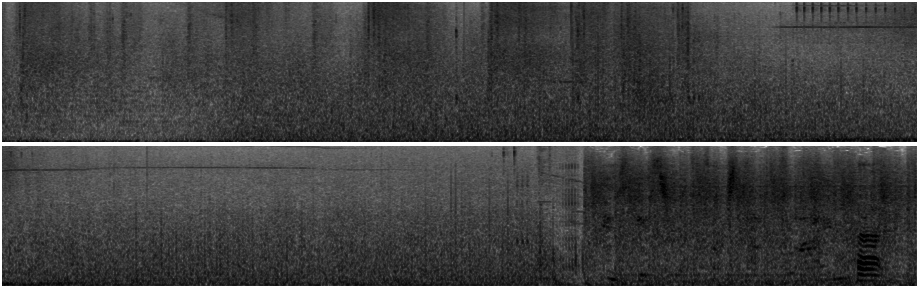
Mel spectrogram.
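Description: Video game combat in Starfield, with dense booming gunfire and explosions running throughout, a sharp burst near the end, and voices talking over the battle.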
